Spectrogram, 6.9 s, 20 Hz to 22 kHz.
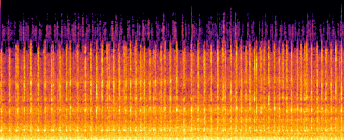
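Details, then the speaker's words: Early-2000s Toro Snow Commander 7HP R-Tek 24-inch single-stage two-stroke snowblower after a fuel system fix; quick, even firing with no misses or surging, smoke cleared after running a while, running cleanly. "so after running for a little while smoke is cleared out it's no longer smoking as much"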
